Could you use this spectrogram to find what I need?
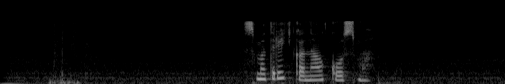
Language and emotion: Russian, neutral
